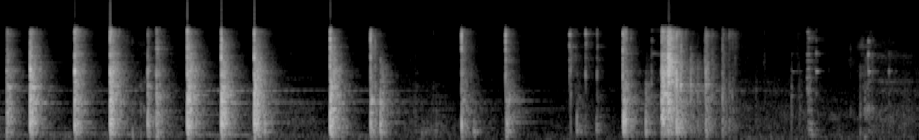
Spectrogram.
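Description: A hammer strikes to drive a bearing off a tool while fitting a Harley wheel on a Triumph motorcycle. It rings as a series of sharp, loud metallic blows in uneven bursts, some spaced apart, ending in lighter taps.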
